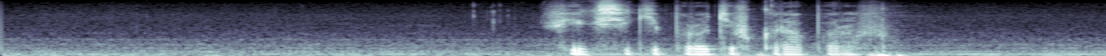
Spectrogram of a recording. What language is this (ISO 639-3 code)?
rus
